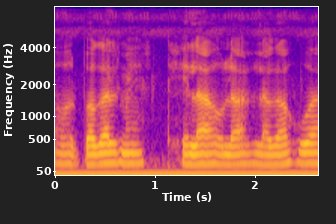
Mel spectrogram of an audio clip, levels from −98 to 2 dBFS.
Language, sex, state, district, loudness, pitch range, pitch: Hindi, male, Chhattisgarh, Raigarh, -15 LUFS, 130-140 Hz, 135 Hz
